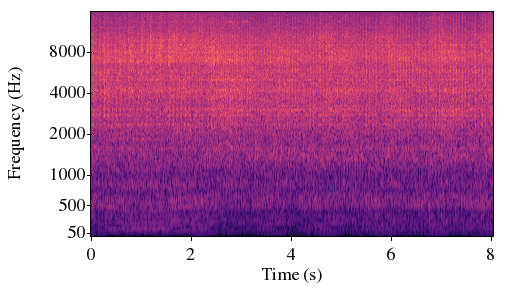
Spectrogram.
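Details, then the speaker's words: Classic car engine, which used to sputter on light throttle, now blips up and settles back cleanly with no sputter. A raspy hiss comes from an exhaust leak. Clean throttle response. "Before you used to sputter when you just touch the gas. Now it's clearing out. Real good."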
